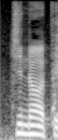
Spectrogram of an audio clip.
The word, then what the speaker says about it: Giannotti: It's actually pronounced Gianotti.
